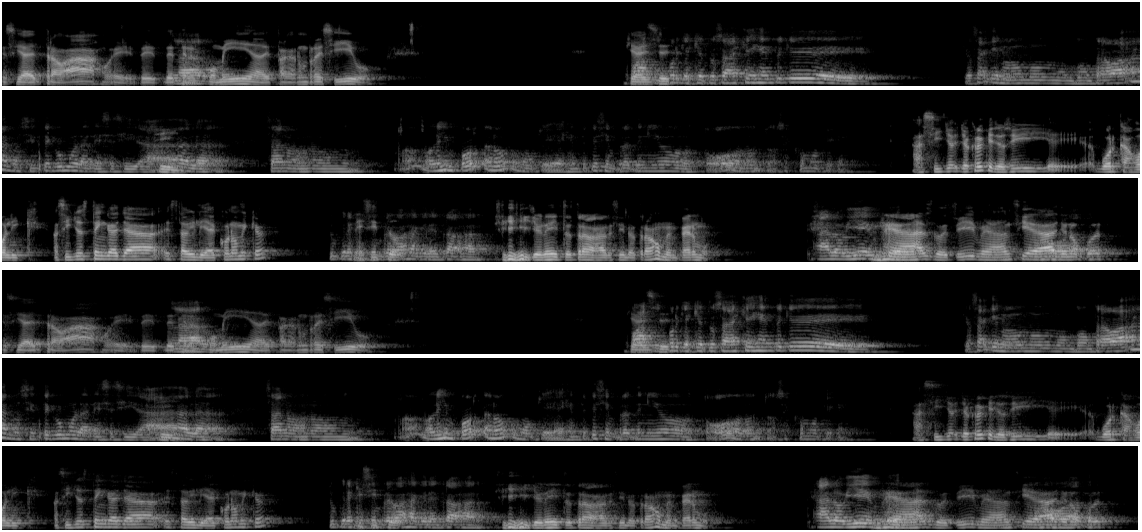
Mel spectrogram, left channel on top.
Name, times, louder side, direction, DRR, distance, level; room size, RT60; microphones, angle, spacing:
voice 1, 0.0-3.7 6.2-6.7 12.9-13.2 20.5-25.4 26.3-26.8 27.8-29.8 30.8-31.0 31.5-33.8, left 5 dB, 80° left, 14 dB, 0.7 m, -28 dB
voice 2, 1.7-2.2 6.3-8.7 9.6-13.6 14.0-15.0 15.3-19.8 26.0-27.6 30.9-31.8 32.9-33.7, right 1 dB, 25° right, 6 dB, 1.6 m, -32 dB
21.0 x 8.3 x 4.1 m, 0.80 s
head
